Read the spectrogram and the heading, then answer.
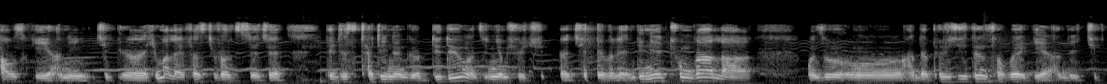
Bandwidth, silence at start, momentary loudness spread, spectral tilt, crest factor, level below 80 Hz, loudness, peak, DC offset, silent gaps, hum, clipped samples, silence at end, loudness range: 10.5 kHz; 0 s; 7 LU; -1 dB/octave; 20 dB; -62 dBFS; -21 LUFS; -4 dBFS; under 0.1%; none; none; under 0.1%; 0.05 s; 2 LU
